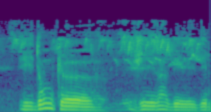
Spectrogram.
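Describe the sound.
Many small birds chirp and twitter in a busy, continuous chorus at feeders hanging from fruit trees in a house garden in Auzeville-Tolosane near Toulouse, behind a man speaking, the bird calls softer and partly masked by his voice.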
